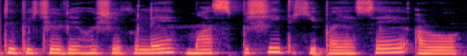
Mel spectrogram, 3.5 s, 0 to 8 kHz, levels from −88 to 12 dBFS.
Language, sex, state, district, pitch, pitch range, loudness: Nagamese, female, Nagaland, Kohima, 185 Hz, 175-200 Hz, -13 LUFS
